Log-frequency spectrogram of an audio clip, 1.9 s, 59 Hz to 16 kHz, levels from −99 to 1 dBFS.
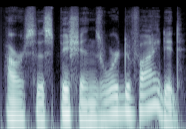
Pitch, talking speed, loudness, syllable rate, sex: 105 Hz, 130 wpm, -17 LUFS, 5.1 syllables/s, male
